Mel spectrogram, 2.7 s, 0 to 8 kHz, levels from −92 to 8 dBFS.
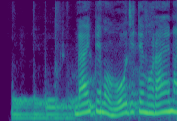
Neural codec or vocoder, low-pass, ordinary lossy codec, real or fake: codec, 16 kHz, 2 kbps, FreqCodec, larger model; none; none; fake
